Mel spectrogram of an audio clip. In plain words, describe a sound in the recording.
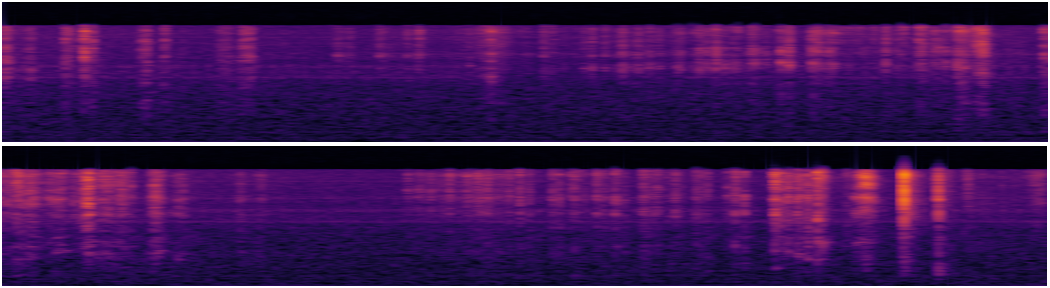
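Paper rustles softly as it is turned in the hand.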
